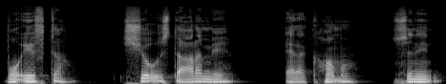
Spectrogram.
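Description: Gravelly dark-voiced man telling anecdotes. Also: medium pitch, steady tone. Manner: rambling anecdotes with lots of swearing. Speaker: podcast co-host. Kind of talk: casual chat, storytelling.

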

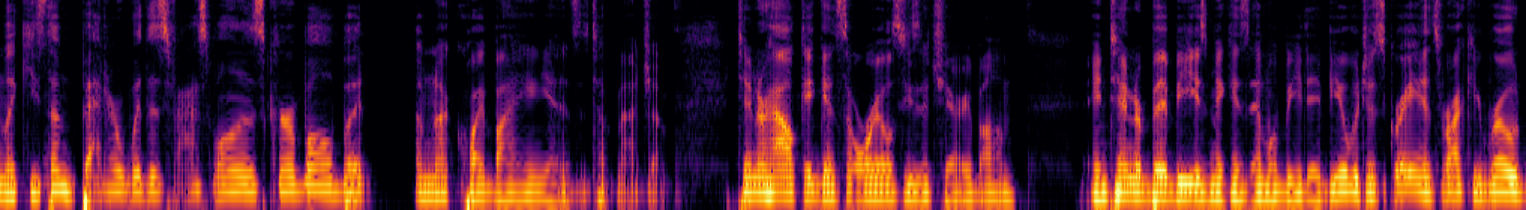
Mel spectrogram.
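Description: A man's voice: medium pitch, creaky, a little mellow, no echo, studio quality. An American man hosting a fantasy baseball podcast, talking with a swollen mouth in casual, opinionated, unscripted commentary full of asides.

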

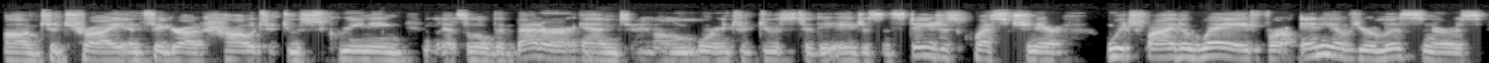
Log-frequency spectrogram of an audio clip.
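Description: A pediatrician guest from Michigan, USA, whose first language is German, explains child development in an interview, full of ums and restarts. Her low-pitched voice is fairly even in intonation, at normal speed with few pauses, and the audio quality is poor.

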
